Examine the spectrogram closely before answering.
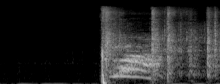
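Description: A stick strikes with a sharp smack.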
